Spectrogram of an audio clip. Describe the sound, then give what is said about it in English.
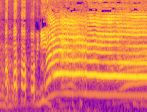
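A group of people scream together, a loud, sustained, high-pitched blend of voices that holds steady to the end, preceded by a few short spoken syllables. “Okay, everyone scream on the count of three.”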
